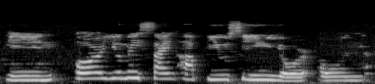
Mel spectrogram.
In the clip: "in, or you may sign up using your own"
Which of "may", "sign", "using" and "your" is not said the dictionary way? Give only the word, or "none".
using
